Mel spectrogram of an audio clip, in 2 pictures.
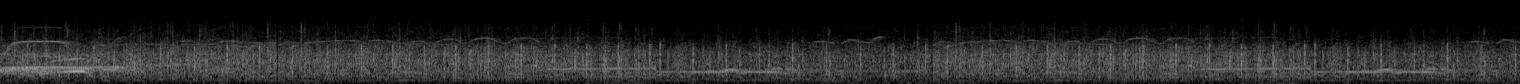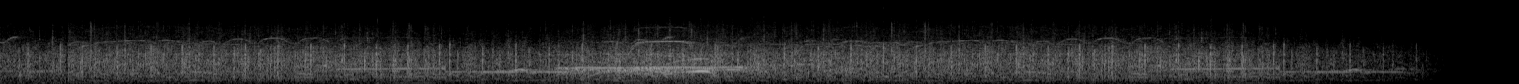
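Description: Audience applause with cheering and whoops, steady throughout and fading out near the end.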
